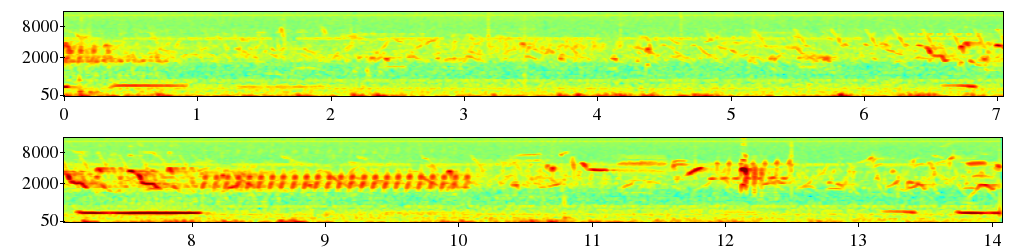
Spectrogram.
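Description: Birds singing: repeated phrases of quick chirps that run into a fast trill, coming every few seconds, with a lower held whistle-like note alongside and a faint steady background.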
